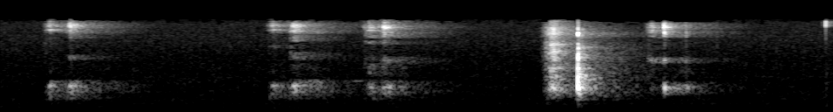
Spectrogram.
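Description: Computer mouse clicking about five times, spaced irregularly, with the sharpest click a little under three seconds in.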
